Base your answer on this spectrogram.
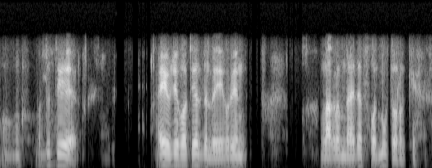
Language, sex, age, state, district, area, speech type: Manipuri, male, 45-60, Manipur, Ukhrul, rural, conversation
